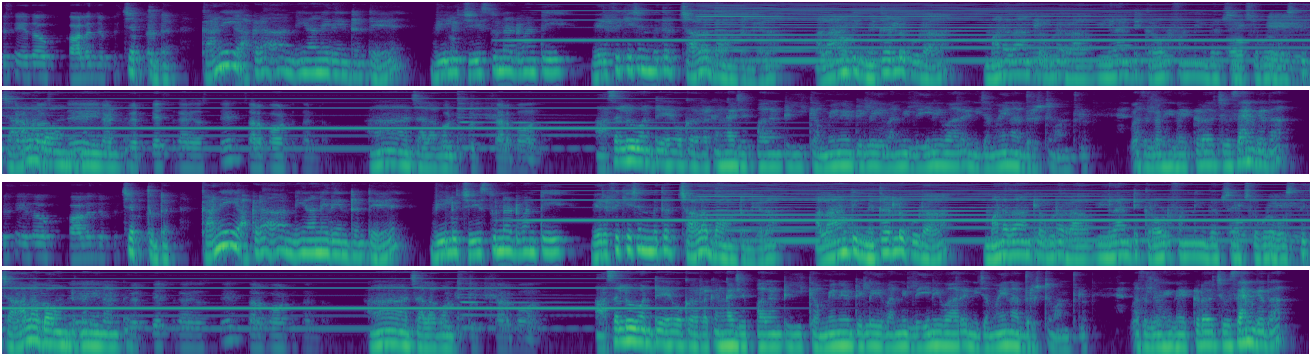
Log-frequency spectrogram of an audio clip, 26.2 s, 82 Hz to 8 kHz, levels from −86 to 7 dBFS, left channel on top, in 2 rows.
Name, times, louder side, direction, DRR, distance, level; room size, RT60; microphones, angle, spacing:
voice 1, 0.0-1.0 1.4-1.5 2.3-2.4 4.7-4.8 8.3-8.5 10.3-10.5 12.2-16.2 17.5-17.6 18.0-18.5 21.8-22.0 24.4-24.7, left 3 dB, 65° left, 6 dB, 0.6 m, -41 dB
voice 2, 1.2-1.7 2.0-4.0 4.3-5.6 5.9-7.8 8.1-9.5 9.8-14.4 16.7-18.0 19.0-25.9, right 5 dB, 70° right, 4 dB, 0.3 m, -31 dB
sound 1, 4.9-20.7, right 4 dB, 20° left, 0.6 m, -35 dB
sound 2, 6.9-18.9, left 1 dB, 85° left, 0.9 m, -41 dB
sound 3, 7.1-10.3 10.8-10.9 17.6-22.1, equal, 45° left, 1.3 m, -51 dB
2.8 x 2.7 x 3.0 m, 0.33 s
head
